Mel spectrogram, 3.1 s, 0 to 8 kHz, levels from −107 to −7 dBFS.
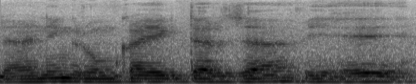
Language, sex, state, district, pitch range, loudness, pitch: Hindi, male, Arunachal Pradesh, Lower Dibang Valley, 100-110 Hz, -15 LUFS, 105 Hz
